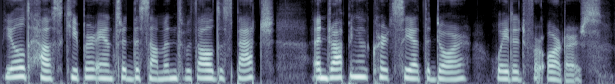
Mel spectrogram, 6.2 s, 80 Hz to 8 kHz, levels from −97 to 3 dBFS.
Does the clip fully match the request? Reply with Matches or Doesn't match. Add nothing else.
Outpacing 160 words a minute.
Matches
